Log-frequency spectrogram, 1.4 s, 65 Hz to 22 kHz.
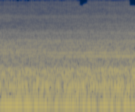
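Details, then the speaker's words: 1994 Whirlpool 2-ton (~25,000 BTU) R22 window air conditioner, Bristol reciprocating compressor just after first startup: steady even low hum with no knocks, running smoothly, with frigid cold discharge. "But yeah, this Bristol sounds pretty contented, and"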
